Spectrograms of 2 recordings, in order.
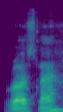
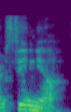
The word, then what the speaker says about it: Rosenior: Uh Chelsea have hired a new manager and Liam Rosner. I think I got that one right. Rosenior. Rosior. Is that how you pronounce it?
